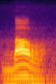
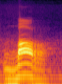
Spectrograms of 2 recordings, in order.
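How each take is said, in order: No difference in how they are said.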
